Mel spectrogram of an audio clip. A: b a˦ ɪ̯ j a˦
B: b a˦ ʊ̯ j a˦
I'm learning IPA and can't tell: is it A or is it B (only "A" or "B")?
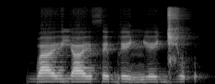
A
